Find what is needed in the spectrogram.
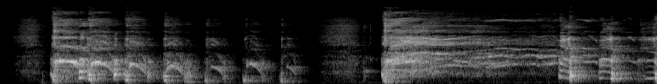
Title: Cross Dressing Coughing 112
